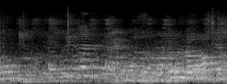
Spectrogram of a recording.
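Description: Indistinct chatter of children and adults talking over one another.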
